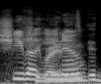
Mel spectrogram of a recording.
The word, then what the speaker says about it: Shiba Inu: Shiba Inu.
